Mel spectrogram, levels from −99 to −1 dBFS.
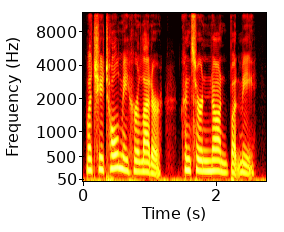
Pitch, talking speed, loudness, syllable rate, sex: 205 Hz, 220 wpm, -16 LUFS, 5.6 syllables/s, female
